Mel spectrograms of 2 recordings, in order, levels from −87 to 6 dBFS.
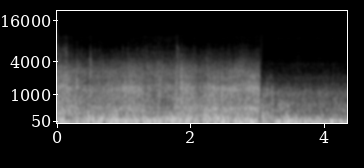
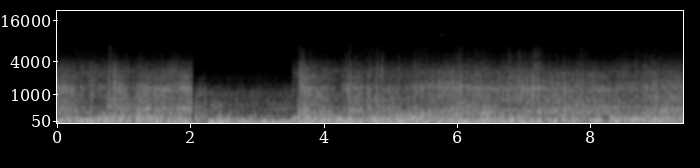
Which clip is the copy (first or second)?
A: second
